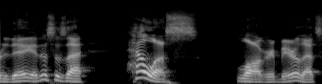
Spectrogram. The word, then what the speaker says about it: Helles: But yes, let's look at the beer for today and this is a helles lager beer. That's how you pronounce that.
